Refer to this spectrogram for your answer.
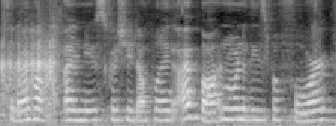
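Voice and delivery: ordinary talk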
